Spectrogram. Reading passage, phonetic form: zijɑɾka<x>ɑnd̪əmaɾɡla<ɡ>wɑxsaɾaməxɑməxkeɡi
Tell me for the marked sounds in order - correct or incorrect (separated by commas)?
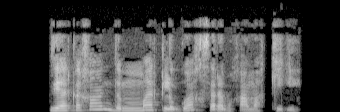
correct, correct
